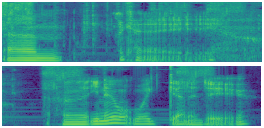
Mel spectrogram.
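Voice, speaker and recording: A man with a croaky, weak voice, rambling hesitantly through casual gameplay commentary with many fillers and frequent throat clearing. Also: fairly low pitch, fairly even intonation, slow, dark tone, soft background music. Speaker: let's play gamer. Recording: noisy home recording.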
